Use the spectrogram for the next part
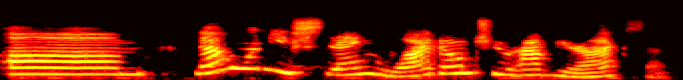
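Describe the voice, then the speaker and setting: A woman's voice: sits high, animated, measured pace, no room sound, muffled recording, soft background music. A woman hosting an interview, chatty and casual, often repeating her own words. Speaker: interview host. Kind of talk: casual interview over a call.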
